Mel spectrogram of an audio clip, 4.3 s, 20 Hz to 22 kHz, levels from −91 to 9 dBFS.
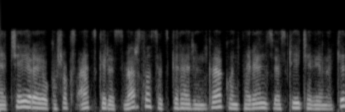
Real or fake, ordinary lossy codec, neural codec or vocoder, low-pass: fake; Opus, 16 kbps; codec, 16 kHz, 2 kbps, FreqCodec, smaller model; 7.2 kHz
